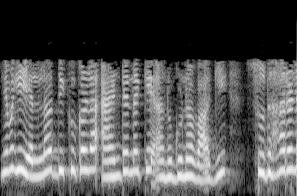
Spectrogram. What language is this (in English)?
Kannada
